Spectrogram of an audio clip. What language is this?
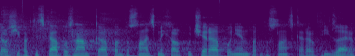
Czech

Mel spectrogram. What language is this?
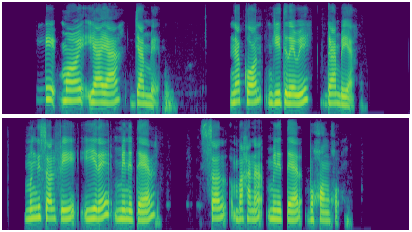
Wolof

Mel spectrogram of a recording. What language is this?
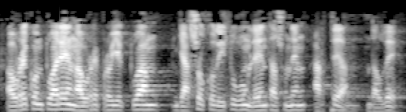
Basque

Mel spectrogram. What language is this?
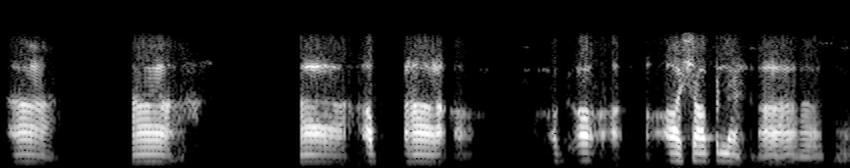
Sindhi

